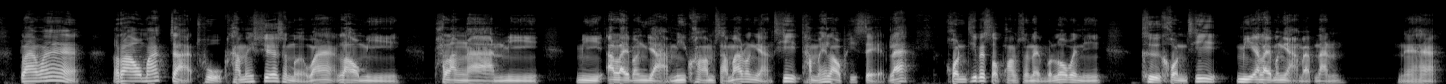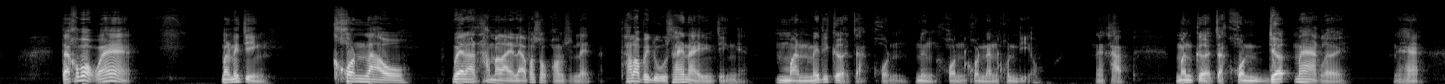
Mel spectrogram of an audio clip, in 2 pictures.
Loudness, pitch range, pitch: -17 LUFS, 85-125 Hz, 95 Hz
